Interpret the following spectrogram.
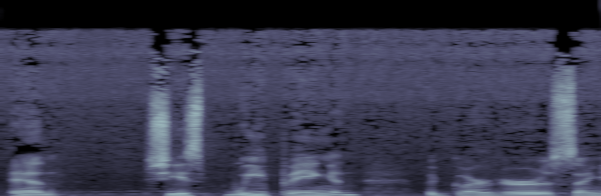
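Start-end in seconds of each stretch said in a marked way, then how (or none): none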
